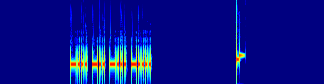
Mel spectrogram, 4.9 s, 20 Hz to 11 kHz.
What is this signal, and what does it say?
Morse code, heard as a keyed tone, about 44 wpm, 700 Hz. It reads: BDB6
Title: All Cut Numbers - 4-Digit 45wpm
